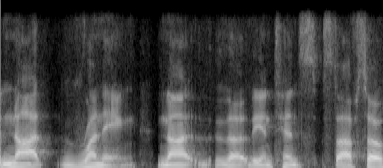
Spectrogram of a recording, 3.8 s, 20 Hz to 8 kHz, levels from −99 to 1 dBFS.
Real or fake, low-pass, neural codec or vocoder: real; 7.2 kHz; none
